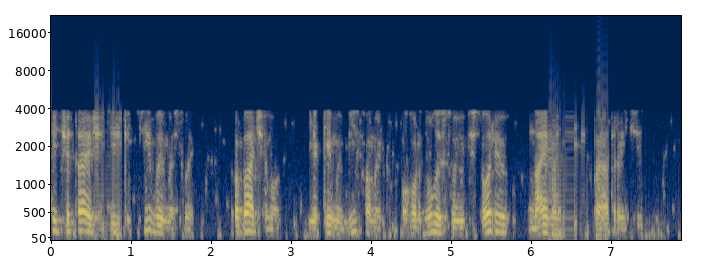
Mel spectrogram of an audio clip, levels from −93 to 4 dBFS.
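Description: Throughout the speech, overdone noise removal leaves the background near-silent but sprinkled with twinkling specks. Quiet bands sitting close to the noise estimate were pulled down along with the hiss. The speech is spectrally pitted, not muffled.

Also present from start to finish is the iLBC codec. Nothing above 4 kHz survives, and the speech takes on a slightly rough, synthetic grain. The artefacts are plainly audible and fit iLBC's 20 ms frame mode. The roughness is even and frame-based rather than coming in bursts like packet loss.

From 0.54 to 0.89 s and again from 6.22 to 6.98 s, the speech turns into a rigid, metallic 100 Hz buzz that still loosely follows the words. This is robotic sound from repeated short buffers, likely caused by a roughly 10 ms block being looped while new audio arrived late. Most of the first stretch and about half of the second was repeated. The fixed pitch sets it apart from the codec's general roughness.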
